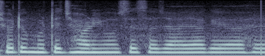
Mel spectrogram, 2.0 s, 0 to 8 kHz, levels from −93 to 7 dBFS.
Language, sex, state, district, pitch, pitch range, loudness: Hindi, female, Uttar Pradesh, Varanasi, 210 Hz, 205-215 Hz, -18 LUFS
